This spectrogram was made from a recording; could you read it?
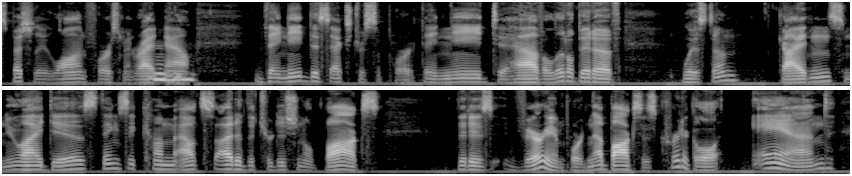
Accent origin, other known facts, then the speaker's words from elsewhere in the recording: San Francisco, California, United States; I grew up in San Francisco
